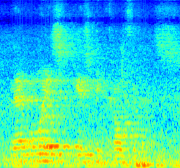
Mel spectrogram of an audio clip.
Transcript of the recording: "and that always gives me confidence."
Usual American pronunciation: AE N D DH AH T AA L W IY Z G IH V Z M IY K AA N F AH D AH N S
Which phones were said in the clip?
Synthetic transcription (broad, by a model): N DH AH T AA L W IY Z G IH Z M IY K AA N F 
